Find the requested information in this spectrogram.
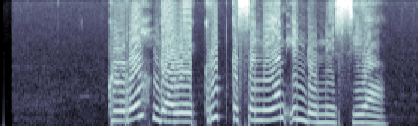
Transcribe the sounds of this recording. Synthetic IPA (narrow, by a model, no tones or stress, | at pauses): ɡ̥uɾʊhŋɡaweɡ̥ɾup̚kəsənianindonesia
